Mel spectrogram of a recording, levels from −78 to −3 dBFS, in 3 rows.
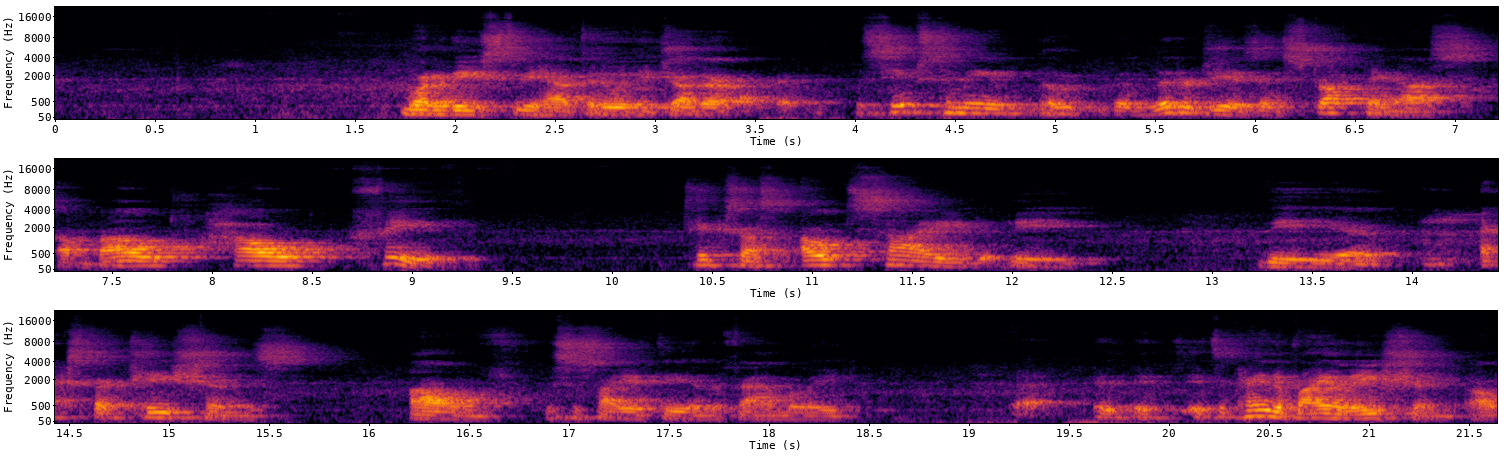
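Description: Nothing here trips the ear as a technical fault; the audio just runs along without a stumble anywhere.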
